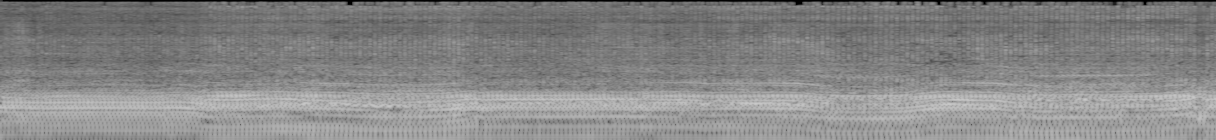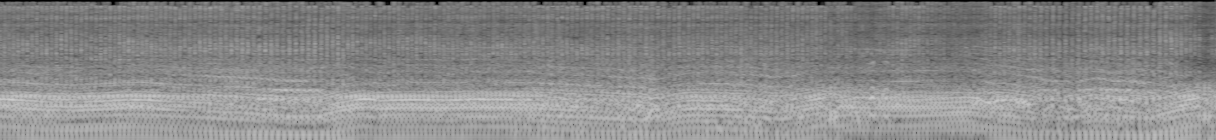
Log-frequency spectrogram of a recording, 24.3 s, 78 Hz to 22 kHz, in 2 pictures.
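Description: A small single-cylinder engine on a 1960s Terra Mite minibike runs steadily and loud for the whole stretch, its pitch wavering as the throttle is blipped and eased off.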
